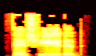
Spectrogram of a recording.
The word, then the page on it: vitiated: British English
